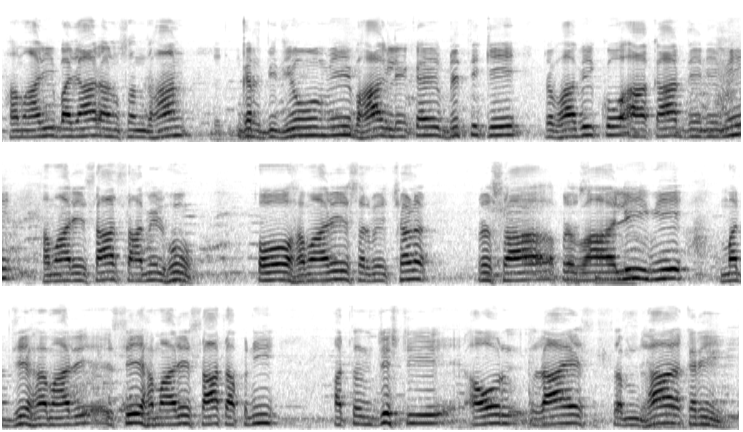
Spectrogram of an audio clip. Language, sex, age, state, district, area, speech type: Hindi, male, 60+, Uttar Pradesh, Ayodhya, rural, read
